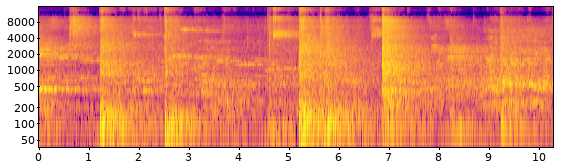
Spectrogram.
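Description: Volleyball being hit during a rally: four sharp smacks spread over about six seconds, each ringing on in the echo of a large gym. Players' voices call out between the hits.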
